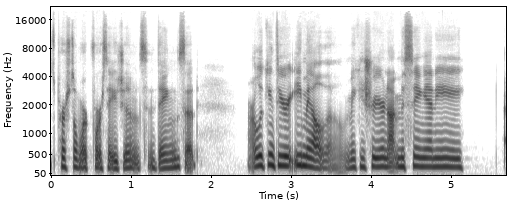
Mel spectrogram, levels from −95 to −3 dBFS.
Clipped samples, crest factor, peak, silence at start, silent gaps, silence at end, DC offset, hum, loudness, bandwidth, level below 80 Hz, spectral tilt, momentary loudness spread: under 0.1%; 16 dB; -8 dBFS; 0.1 s; none; 0.55 s; under 0.1%; none; -24 LUFS; 16.5 kHz; -68 dBFS; -5.5 dB/octave; 9 LU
